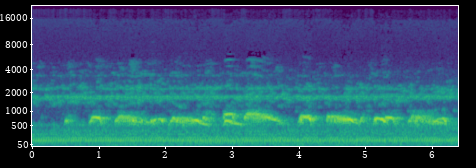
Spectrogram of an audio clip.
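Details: In the morning, arguing spotted doves trade mellow cooing phrases of several connected notes with short pauses, set against a persistent low hum.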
